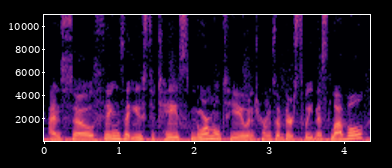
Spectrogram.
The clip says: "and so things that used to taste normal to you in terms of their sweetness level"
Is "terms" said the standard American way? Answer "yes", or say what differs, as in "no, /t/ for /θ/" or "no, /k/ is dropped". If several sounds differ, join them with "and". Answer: yes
